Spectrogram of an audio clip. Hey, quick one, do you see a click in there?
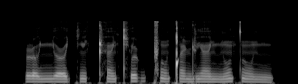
yes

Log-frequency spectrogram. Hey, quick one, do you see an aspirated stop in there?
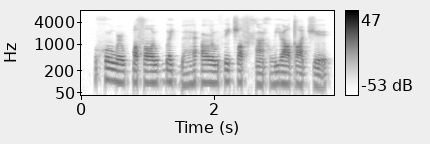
no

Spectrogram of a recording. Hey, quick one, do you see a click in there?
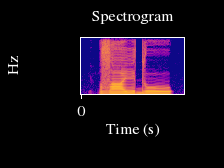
no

